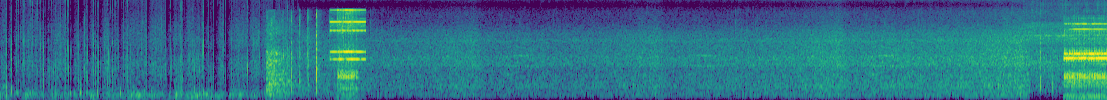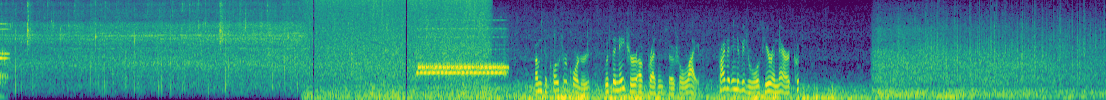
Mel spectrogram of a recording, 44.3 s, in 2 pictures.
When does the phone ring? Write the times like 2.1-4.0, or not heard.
5.3-7.3, 21.2-22.4, 30.4-32.4.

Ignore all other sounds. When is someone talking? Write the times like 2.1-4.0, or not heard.
32.8-38.1.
